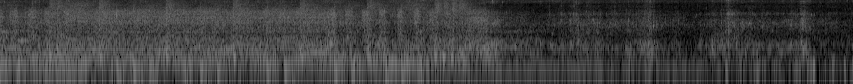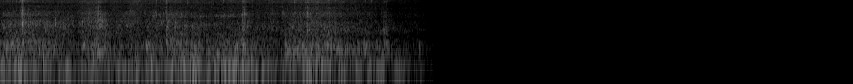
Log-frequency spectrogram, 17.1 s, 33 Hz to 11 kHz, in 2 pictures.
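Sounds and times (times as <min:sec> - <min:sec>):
lapping water: 0:00.0 - 0:12.9
wind buffeting microphone: 0:07.6 - 0:12.3.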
